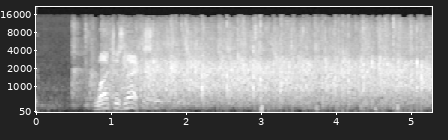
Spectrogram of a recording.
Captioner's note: crowd applauding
